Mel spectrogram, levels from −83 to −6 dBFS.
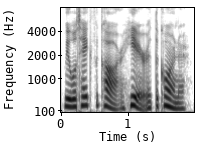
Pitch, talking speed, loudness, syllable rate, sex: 200 Hz, 270 wpm, -18 LUFS, 6.0 syllables/s, female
